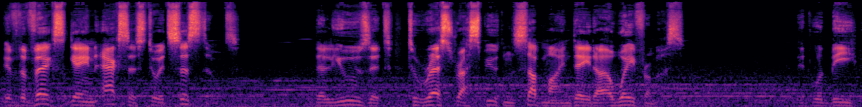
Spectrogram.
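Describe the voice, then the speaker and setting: An actor playing a formal, grave intelligence adviser giving a measured game mission briefing. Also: male voice, medium pitch, lightly acted. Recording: clear music underneath.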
